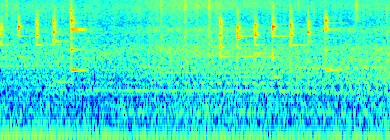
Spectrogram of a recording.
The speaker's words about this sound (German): Und wir haben es gehört, am Ende vom Beitrag, da kommt schon das nächste Telefon rein, wo der Schneepflug wieder in ein anderes Quartier bestellt, zum dort zu räumen.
